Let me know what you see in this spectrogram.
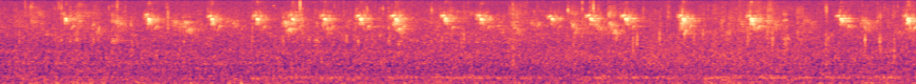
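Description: Very quiet outdoor ambience: a small bird chirping repeatedly, short high notes about once or twice a second, over a low steady rumble.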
